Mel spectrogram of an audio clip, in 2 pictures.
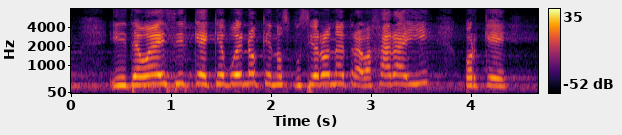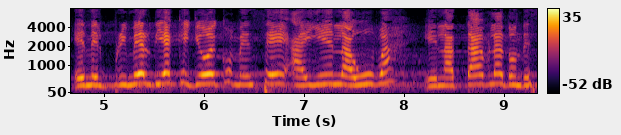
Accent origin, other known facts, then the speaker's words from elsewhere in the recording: Mexico; born there; yo nací en México en una familia de nueve hermanos, imagínate, muy numerosa.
